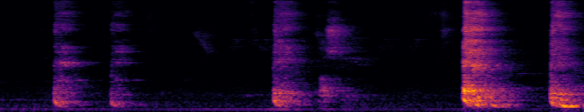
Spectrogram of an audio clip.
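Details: Several separate harsh coughs with quiet gaps from a woman receiving traditional massage for a cough that has not healed, said to have kept her awake all night; persistent cough.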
